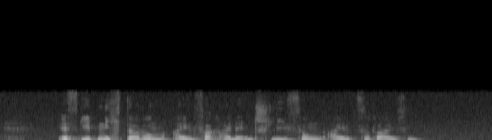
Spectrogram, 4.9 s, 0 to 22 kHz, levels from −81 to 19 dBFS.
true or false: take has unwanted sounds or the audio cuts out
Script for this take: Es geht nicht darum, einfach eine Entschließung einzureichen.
false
